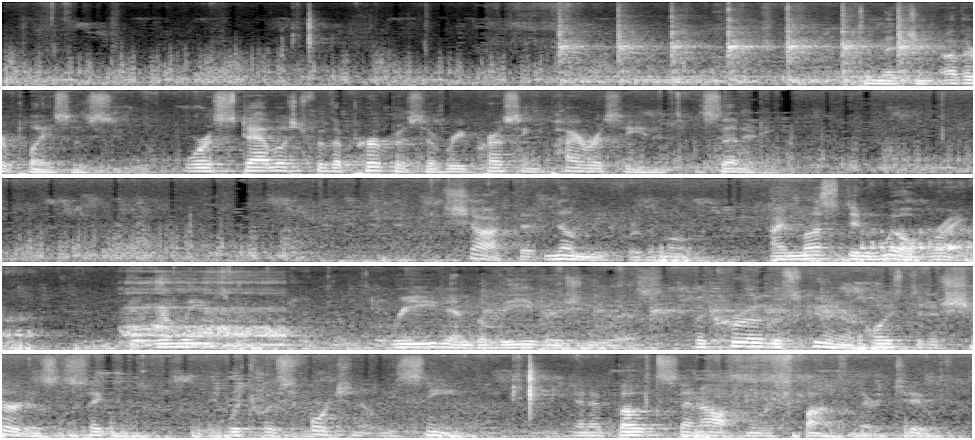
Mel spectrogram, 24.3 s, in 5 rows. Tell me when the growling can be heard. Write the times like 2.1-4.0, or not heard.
14.0-16.0.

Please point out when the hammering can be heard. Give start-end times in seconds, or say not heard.
2.8-4.7, 16.9-18.9.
